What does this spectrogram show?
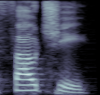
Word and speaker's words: Fauci: pronounced with not as it's pronounced with a ch sound so like a cha so let's say together fauci okay yeah um remember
